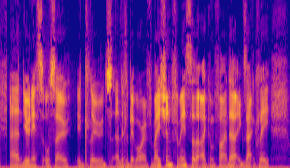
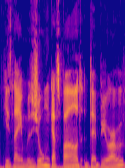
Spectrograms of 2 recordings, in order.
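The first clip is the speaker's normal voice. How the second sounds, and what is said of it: Put-on French accent. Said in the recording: “my French accent is superb”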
